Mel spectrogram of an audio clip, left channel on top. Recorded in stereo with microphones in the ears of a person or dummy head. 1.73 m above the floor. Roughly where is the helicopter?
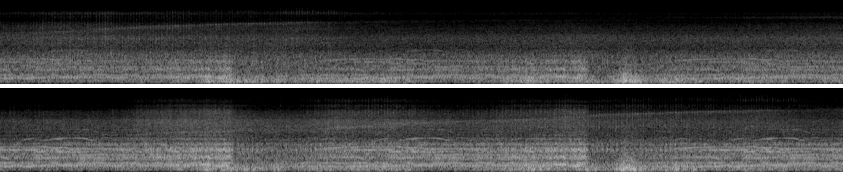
Right.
